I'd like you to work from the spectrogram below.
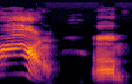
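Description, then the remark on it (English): A voice imitates a cat's meow twice, fairly loud: first a long, sliding, falling yowl, then after a short pause a shorter, steadier mew. “Ooh, I'm a sexy cat. Look at this.”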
